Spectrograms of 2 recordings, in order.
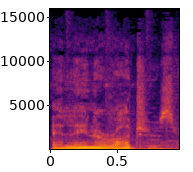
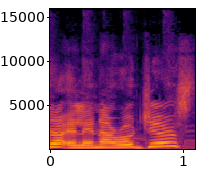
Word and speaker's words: Elena Roger: So also in this part of the theater is Elena Rogers' room, who plays our Eva Perón.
